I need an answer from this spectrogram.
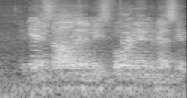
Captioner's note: commissionees repeat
